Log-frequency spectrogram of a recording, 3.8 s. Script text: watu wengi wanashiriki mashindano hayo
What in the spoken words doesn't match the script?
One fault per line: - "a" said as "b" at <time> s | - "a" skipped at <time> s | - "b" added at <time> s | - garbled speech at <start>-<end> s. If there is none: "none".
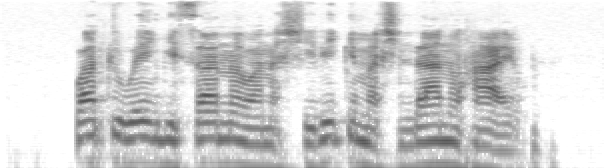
- "sana" added at 1.1 s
